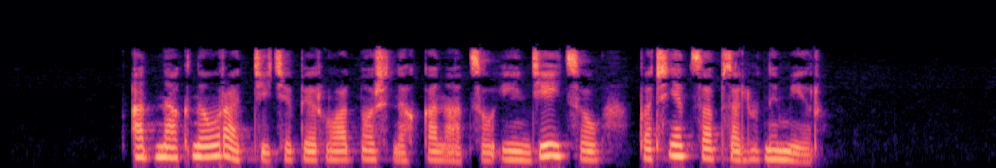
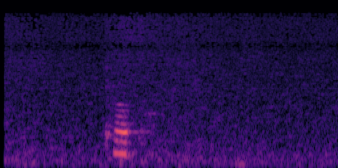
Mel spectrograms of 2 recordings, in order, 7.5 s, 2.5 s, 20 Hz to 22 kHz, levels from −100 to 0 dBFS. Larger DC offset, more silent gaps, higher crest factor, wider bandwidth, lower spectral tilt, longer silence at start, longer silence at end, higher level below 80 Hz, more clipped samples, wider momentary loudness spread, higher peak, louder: neither; neither; about the same, 18 dB vs 22 dB; second, 8.2 kHz vs 16.5 kHz; about the same, -3 dB/octave vs -4 dB/octave; first, 1 s vs 0.05 s; first, 1.35 s vs 0 s; first, -62 dBFS vs -82 dBFS; neither; second, 9 LU vs 21 LU; first, -2 dBFS vs -30 dBFS; first, -18 LUFS vs -45 LUFS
